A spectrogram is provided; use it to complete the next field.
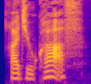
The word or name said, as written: radiograf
